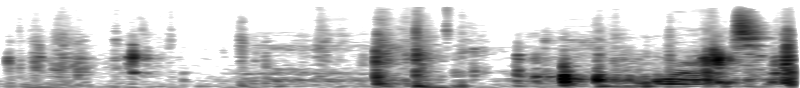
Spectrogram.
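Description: Light clicks, taps and knocks of craft supplies and a box being handled and set down on a work mat, busier in the second half.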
